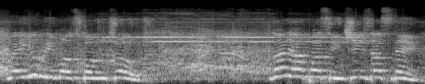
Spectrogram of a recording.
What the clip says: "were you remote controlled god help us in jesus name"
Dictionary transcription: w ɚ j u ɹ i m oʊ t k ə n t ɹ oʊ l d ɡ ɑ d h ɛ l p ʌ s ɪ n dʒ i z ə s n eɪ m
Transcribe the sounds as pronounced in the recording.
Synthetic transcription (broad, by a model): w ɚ j u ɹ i m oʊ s k ə n t ɹ oʊ l d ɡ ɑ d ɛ p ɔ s ɪ n dʒ i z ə s n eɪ m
